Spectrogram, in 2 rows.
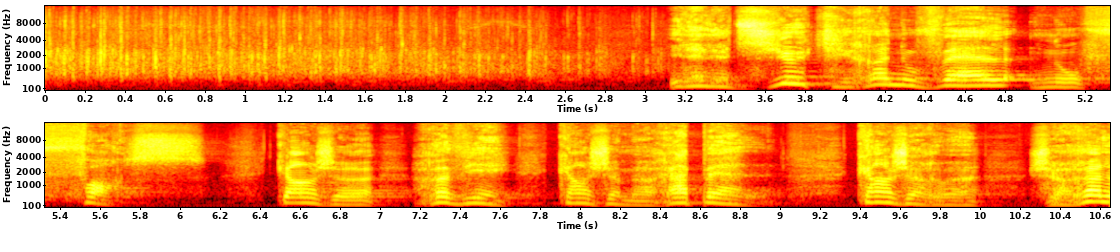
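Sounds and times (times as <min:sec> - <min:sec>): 
audience applauding: 0:00.0 - 0:03.2
speech: 0:03.1 - 0:10.6.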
